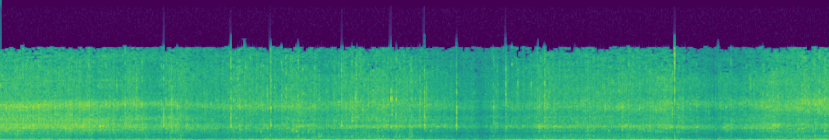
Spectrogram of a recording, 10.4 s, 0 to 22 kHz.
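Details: 1975 Dodge B200 Tradesman van, 360 5.9L V8 2bbl, warm: lumpy uneven idle, exhaust pulse wavering and dipping; rough idle when warm remains after ignition coil change, cause unclear.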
